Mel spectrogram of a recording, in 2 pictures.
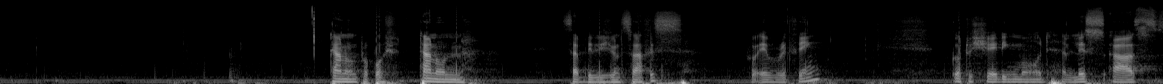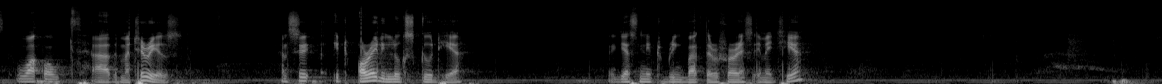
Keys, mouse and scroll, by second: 0.8 click, 2.4 alt+a, 3.9 a, 4.4 click, 7.7 click, 8.1 alt+a, 10.7 click, 13.0 scroll up 1, 20.1-23.2 drag.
